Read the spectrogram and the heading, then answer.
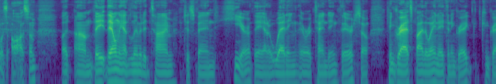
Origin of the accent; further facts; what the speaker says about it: Florissant, Missouri, United States; I grew up in Florissant. We ended up going to middle school together, which is like 7th, 8th grade.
